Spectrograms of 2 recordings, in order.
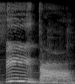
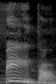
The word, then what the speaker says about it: fita: Fita! Tá vendo, ó? Fita! Então, fi é a palavra mais forte.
